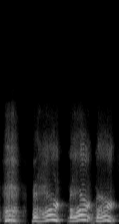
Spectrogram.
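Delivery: high, loud swooning cry; gushing, overcome. Retold or imitated. Reader melts at boys cuddling, gushing swoon. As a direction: gasp and swoon, hammed-up. Gushes over the tender scene.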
